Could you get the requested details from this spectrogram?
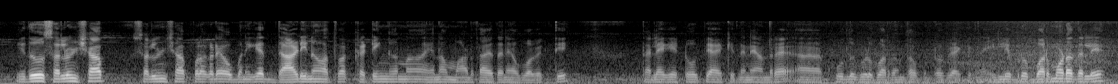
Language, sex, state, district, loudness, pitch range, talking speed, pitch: Kannada, male, Karnataka, Shimoga, -21 LUFS, 110-125 Hz, 160 wpm, 115 Hz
